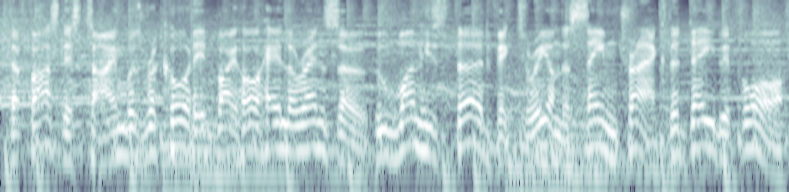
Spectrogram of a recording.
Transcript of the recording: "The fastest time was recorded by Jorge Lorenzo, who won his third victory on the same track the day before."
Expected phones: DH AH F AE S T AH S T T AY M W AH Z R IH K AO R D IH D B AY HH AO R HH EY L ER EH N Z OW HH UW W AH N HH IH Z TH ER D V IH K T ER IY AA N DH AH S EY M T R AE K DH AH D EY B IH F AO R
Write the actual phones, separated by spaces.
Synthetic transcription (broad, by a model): DH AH F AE S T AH S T T AY M W AH Z R IH K AO R D IH D B AY HH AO HH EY L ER EH N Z OW HH UW W AH N IH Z TH ER D V IH K T ER IY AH N DH AH S EY M T R AE K DH AH D EY B IH F AO R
